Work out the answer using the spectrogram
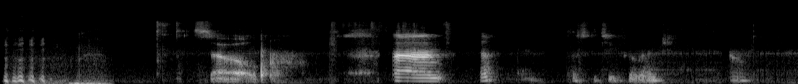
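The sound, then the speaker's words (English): Dice clatter for a damage roll in a tabletop role-playing game after a great axe swing, light clicking beneath lively talk from several players. “Roll your damage. But one of those dice was a 1.”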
